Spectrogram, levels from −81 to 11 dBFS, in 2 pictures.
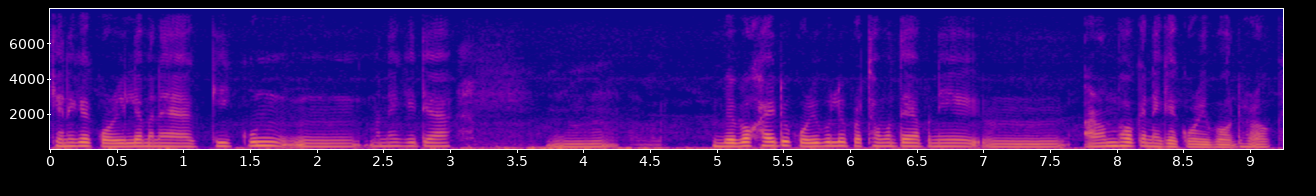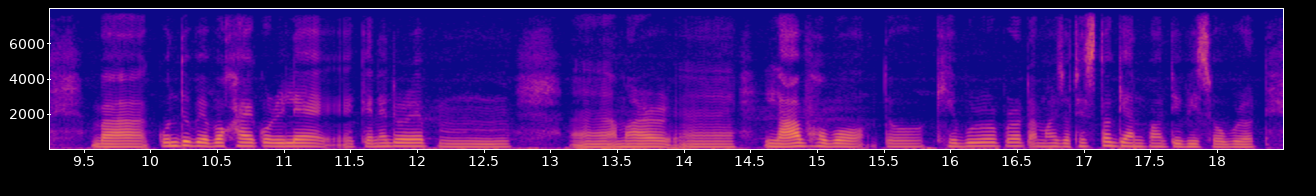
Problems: constant background noise, background conversations at intervals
